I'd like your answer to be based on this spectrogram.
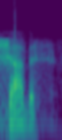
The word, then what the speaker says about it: Shabbat: American Jews, for instance, sometimes pronounce the more formal Shabbat in a Yiddish-influenced way, and it becomes Shabbos.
